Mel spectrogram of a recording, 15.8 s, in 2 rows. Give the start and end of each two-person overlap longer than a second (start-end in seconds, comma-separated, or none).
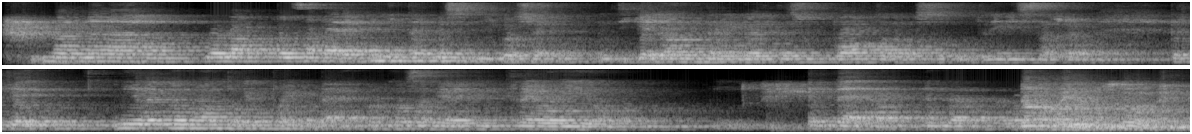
none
